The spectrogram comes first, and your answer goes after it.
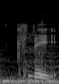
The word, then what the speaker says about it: Klee: In German, it sounds like this: Klee. Klee. While the Klee. English one sounds more like Lee Lee. with a K in front, Klee. Make sure to use a clear E sound for the German pronunciation.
